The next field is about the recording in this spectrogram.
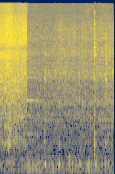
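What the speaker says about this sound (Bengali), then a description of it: "ভালো করে মশলাগুলো কষিয়ে নেব।" Cumin, coriander, Kashmiri chilli and garam masala powders frying in hot oil in a pan for a vegetarian papad curry, giving a steady close sizzling hiss with faint intermittent clinks of a stirring spoon.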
